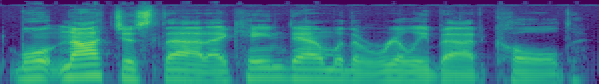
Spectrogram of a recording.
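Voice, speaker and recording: A man's voice: medium pitch, normal speed, a bit bright, no room sound. A man in his twenties with a nasal, stuffy voice from a cold, talking bluntly and rambling in casual livestream commentary. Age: 20s. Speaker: YouTuber and streamer.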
